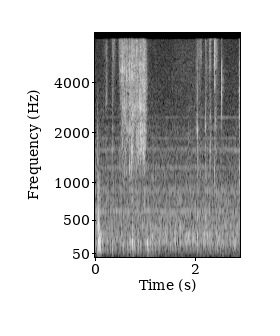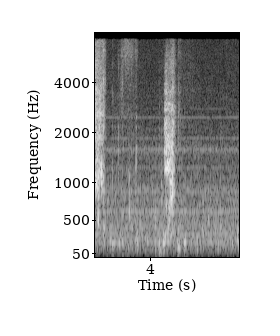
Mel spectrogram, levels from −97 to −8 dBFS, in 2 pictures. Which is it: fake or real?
real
